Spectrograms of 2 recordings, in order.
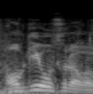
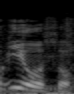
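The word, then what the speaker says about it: Ögii Lake: 여기는 그 몽골의 어기호수라고 합니다. 어기호수. 몽골 발음으로는 우기라고 하나요? 우기호수. 우기호수. 네. 원래 우기호수라고 얘기해야 맞는 거거든요.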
